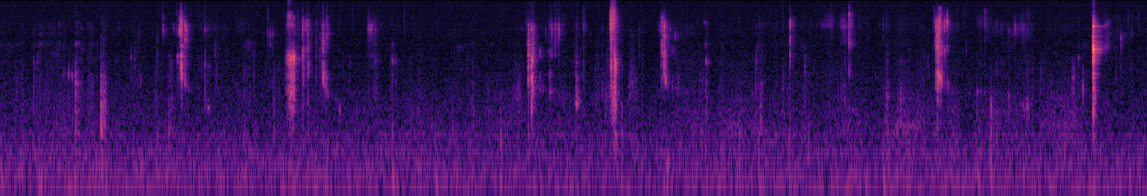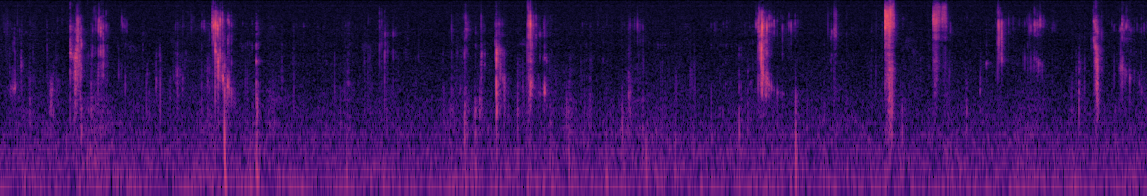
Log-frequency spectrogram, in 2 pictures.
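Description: Close-miked chewing and biting of roast chicken wings, with irregular sharp, crisp crunches every second or two.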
